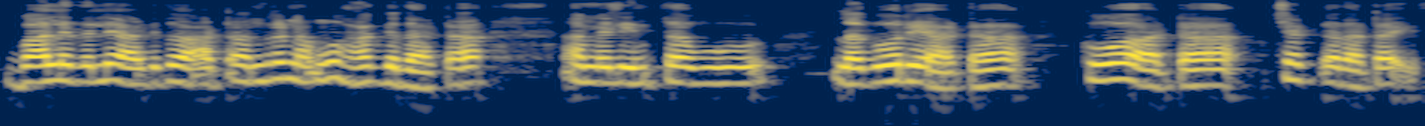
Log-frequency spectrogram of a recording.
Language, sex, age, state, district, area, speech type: Kannada, female, 30-45, Karnataka, Gadag, rural, spontaneous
